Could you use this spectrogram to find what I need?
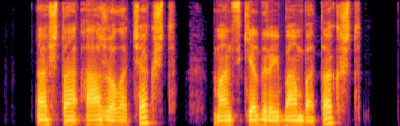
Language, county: Lithuanian, Kaunas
